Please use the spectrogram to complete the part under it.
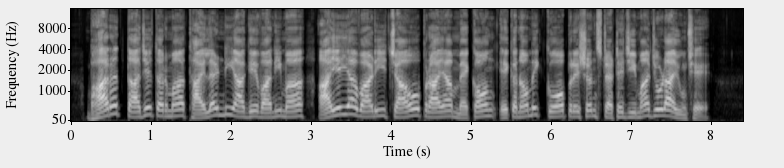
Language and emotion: Gujarati, neutral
